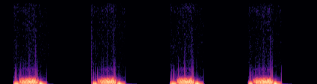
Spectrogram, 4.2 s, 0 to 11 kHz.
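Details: Gallavardin phenomenon in calcific aortic stenosis: regular heartbeat near 58 a minute with a harsh late-peaking systolic murmur at the apex, sometimes mistaken for mitral regurgitation.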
